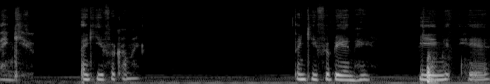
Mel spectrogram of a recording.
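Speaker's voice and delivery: very quiet, breathy, barely voiced whisper. Hugging a friend in character after they arrive: whispering. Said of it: "And I'm just gonna whisper".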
